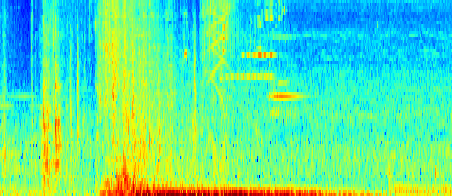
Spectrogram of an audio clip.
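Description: A deep rumbling whoosh swells and fades.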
